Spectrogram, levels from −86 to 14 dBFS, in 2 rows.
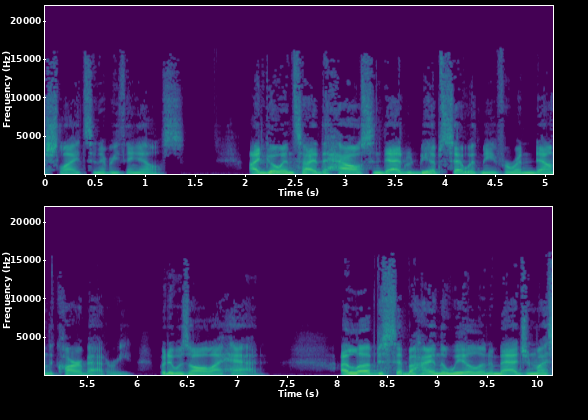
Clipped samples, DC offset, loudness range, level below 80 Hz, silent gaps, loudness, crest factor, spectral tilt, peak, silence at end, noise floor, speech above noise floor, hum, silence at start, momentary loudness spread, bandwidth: under 0.1%; under 0.1%; 3 LU; -58 dBFS; none; -22 LUFS; 18 dB; -5 dB/octave; -4 dBFS; 0 s; -61 dBFS; 40 dB; none; 0 s; 11 LU; 16 kHz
